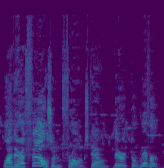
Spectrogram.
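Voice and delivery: Brer Rabbit voice. A narrator's reading. Rabbit answering.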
